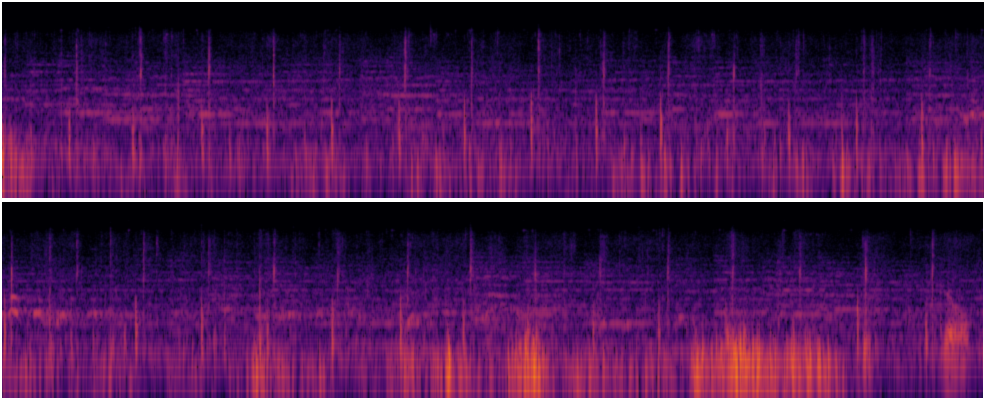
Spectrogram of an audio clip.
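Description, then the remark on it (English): Church bells pealing at night, about an hour before Christmas Day, in a steady, rapid cascade of overlapping ringing strikes, their tones lingering and layered. The ringing stays fairly loud throughout, with a low rumble swelling near the end. “And I'm going to leave you with the church bells because it's lovely”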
